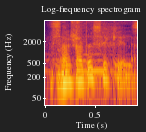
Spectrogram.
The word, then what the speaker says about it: Zapata Se Queda: Eles pronunciam o Z como S? – Sim, Zapata Se Queda.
